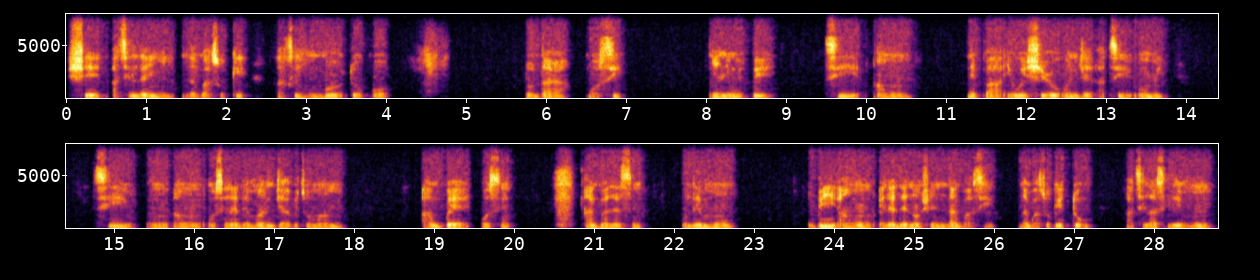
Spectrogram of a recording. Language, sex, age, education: Yoruba, male, 60+, tertiary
